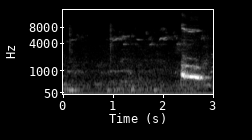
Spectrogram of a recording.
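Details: Female grey parrot kept on a farm, chattering nonsense to entertain the people there, produces a brief clear tonal whistled sound near the end after a stretch of quiet background with faint clicks.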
